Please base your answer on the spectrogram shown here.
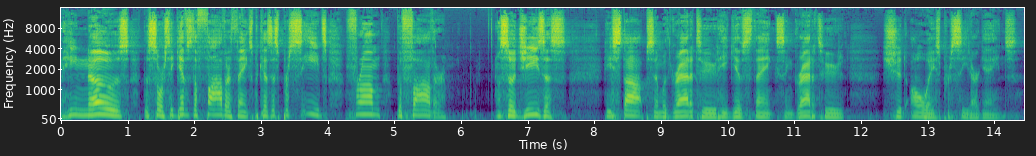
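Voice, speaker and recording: A man in his thirties preaching a sermon, conversational and humorous, acting out little scenes and slowing down to stress key phrases. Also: fairly high pitch, darkish tone. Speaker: pastor.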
